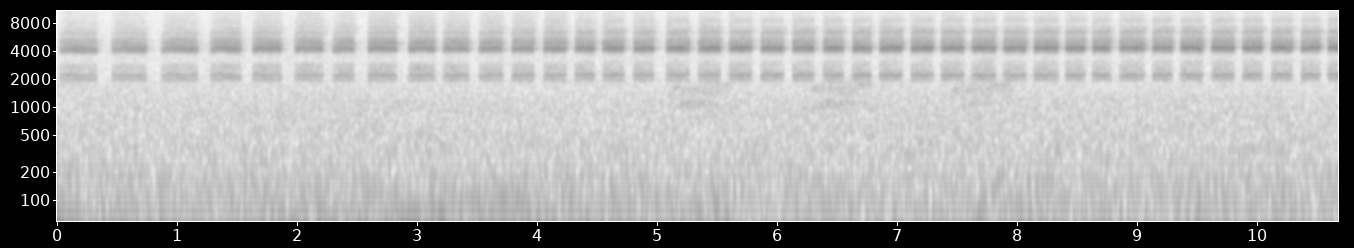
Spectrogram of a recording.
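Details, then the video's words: Cicadas at the municipal park in Larnaca, Cyprus, sing a piercing rhythmic buzz chopped into quick regular pulses, with faint soft calls in the middle range around six to eight seconds. "CICADAS at the municipal Park Larnaca"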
